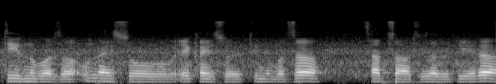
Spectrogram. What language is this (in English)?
Nepali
